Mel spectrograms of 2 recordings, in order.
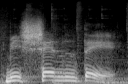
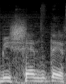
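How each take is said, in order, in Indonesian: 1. Vokal di akhir itu bunyinya 'e' yang jelas. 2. Vokal di akhir itu bunyinya samar dan tidak jelas. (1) "seolah-olah itu E aksen aigu" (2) "bukan E samar-samar, bukan Bixente"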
